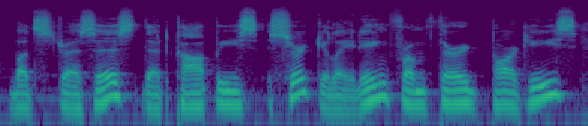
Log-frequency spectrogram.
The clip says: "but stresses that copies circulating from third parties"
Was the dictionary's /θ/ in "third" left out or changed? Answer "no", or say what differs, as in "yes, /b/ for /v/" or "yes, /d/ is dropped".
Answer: no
